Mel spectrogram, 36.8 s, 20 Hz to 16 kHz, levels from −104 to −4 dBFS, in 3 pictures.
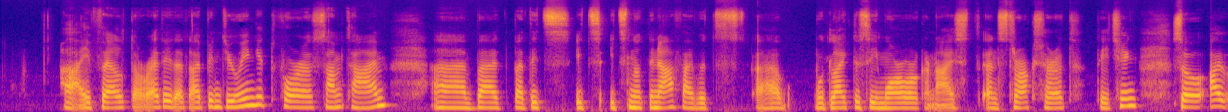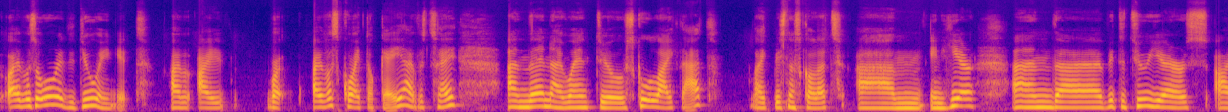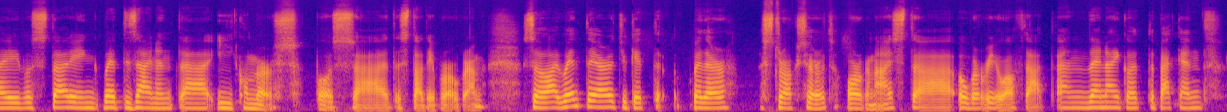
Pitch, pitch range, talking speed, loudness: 180 Hz, 165-200 Hz, 165 wpm, -22 LUFS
